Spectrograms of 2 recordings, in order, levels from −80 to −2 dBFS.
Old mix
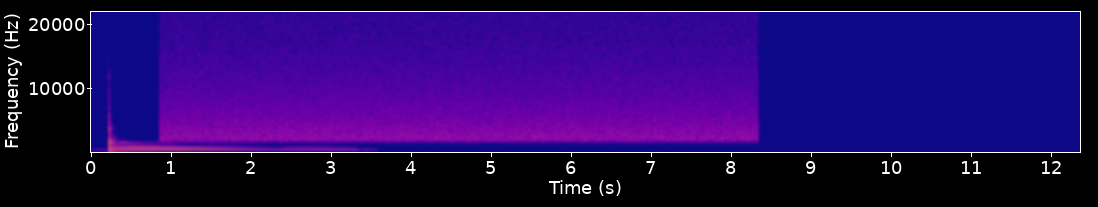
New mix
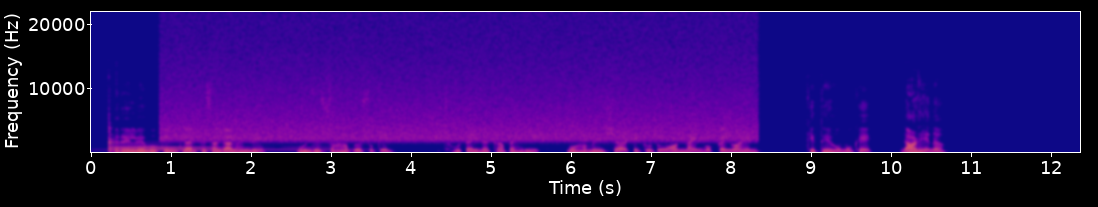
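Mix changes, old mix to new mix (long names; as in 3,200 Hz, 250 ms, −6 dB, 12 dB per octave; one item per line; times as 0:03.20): speech: unmuted
first sound −8.5 dB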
